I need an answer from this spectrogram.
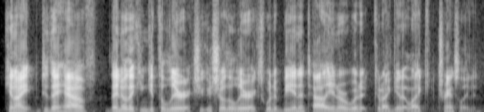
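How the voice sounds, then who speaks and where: A man's voice: medium pitch, steady tone, quick pace, pushed and bright, clean tone, dry recording. A man co-hosting a live podcast, chatty and rambling, with many ums and restarts. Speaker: podcast co-host. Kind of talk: casual live podcast chat.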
